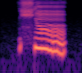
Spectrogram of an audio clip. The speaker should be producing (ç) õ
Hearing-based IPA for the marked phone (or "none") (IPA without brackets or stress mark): ç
